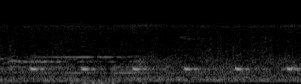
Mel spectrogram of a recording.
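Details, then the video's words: A Coppersmith barbet perched on a very small tree in Kanha National Park, India, in February 2023, gives a steady run of hollow, mid-pitched tuk notes, about two each second, over a faint humming drone. "Bird's Call"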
